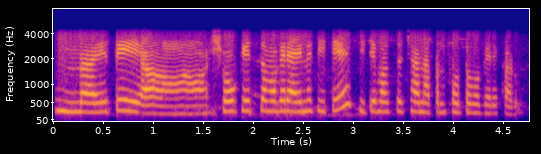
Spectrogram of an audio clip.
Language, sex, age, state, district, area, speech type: Marathi, female, 30-45, Maharashtra, Yavatmal, rural, conversation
